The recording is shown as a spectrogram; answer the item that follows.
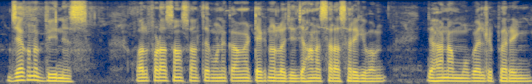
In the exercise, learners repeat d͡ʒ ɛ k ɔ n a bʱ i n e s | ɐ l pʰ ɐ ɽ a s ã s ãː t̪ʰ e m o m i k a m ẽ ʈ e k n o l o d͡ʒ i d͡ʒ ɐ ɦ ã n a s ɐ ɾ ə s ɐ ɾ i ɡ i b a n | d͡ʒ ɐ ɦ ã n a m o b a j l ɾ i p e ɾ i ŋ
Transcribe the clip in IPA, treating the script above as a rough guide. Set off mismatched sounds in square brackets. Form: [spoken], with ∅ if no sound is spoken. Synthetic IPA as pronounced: d͡ʒ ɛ k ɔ n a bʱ i n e s | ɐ l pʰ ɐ ɽ a s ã s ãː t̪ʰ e m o [n] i k a m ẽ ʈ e k n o l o d͡ʒ i d͡ʒ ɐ ɦ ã n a s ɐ ɾ [a] s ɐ ɾ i ɡ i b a [ŋ] | d͡ʒ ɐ ɦ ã n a m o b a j l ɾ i p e ɾ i ŋ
